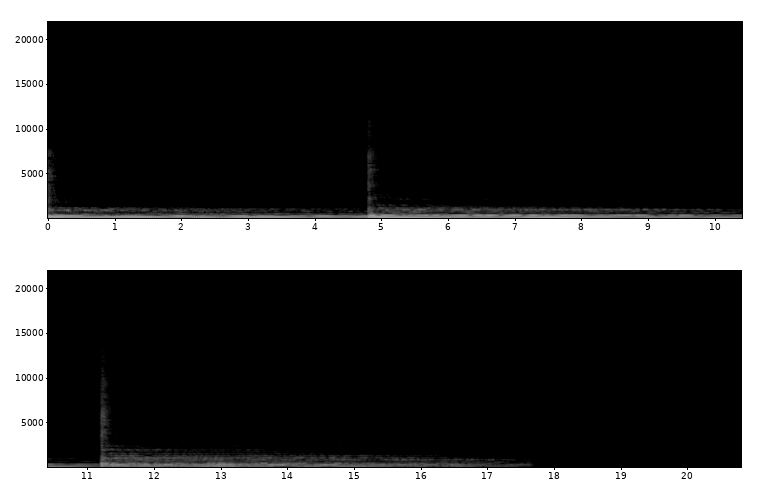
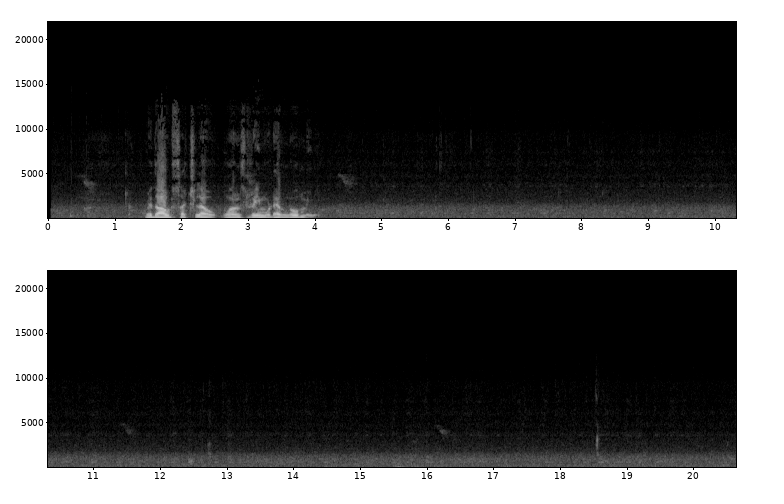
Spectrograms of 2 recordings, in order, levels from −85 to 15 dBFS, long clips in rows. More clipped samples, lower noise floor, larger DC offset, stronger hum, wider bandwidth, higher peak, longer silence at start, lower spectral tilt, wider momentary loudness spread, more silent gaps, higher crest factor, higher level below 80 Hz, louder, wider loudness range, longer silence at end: neither; first, -65 dBFS vs -48 dBFS; neither; neither; second, 4 kHz vs 10.5 kHz; second, -16 dBFS vs 0 dBFS; second, 0 s vs 1.45 s; first, -12 dB/octave vs -8 dB/octave; about the same, 20 LU vs 21 LU; neither; about the same, 18 dB vs 22 dB; about the same, -52 dBFS vs -56 dBFS; second, -33 LUFS vs -15 LUFS; first, 16 LU vs 9 LU; second, 4.05 s vs 16.6 s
